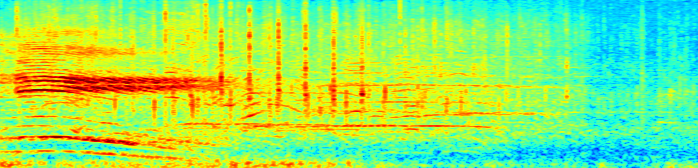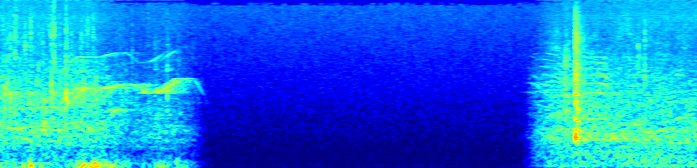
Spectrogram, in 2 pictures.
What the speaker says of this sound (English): Big round of applause for the Mean Green Music Machine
